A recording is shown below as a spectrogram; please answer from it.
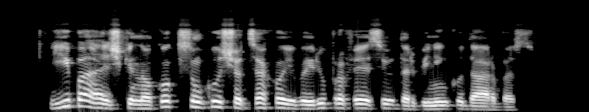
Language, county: Lithuanian, Vilnius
